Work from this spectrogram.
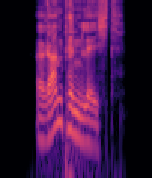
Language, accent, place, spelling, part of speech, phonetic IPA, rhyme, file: German, Germany, Berlin, Rampenlicht, noun, [ˈʁampn̩ˌlɪçt], -ampn̩lɪçt, De-Rampenlicht.ogg
- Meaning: 1. limelight, stage lighting 2. in the spotlight, highlighted, the focus of attention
